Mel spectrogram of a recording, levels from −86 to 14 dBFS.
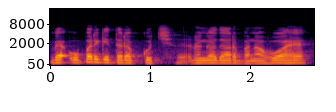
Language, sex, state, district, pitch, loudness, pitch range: Hindi, male, Uttar Pradesh, Shamli, 135 Hz, -18 LUFS, 130-145 Hz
